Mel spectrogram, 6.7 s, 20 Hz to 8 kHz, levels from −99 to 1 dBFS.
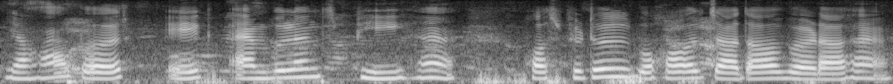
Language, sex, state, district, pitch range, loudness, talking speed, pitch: Hindi, female, Punjab, Fazilka, 225-255 Hz, -14 LUFS, 100 wpm, 230 Hz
